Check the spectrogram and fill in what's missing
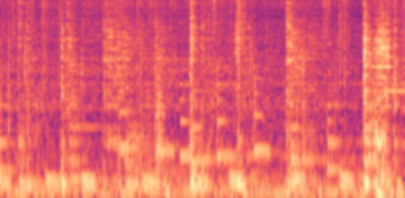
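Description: Edible gum (dink) roasts and puffs in a pan for green moong laddoos, a continuous sizzle broken by repeated scraping stirs and light clinks of a utensil against the pan.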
